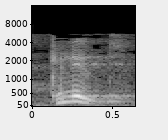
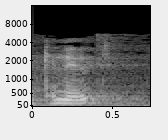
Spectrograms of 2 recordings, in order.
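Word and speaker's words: Knut: That's Canute, and that's how you pronounce his name, Canute, the polar bear.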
